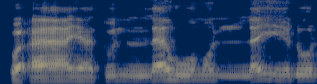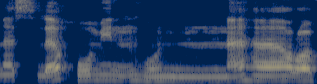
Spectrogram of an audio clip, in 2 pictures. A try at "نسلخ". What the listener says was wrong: এই যে খয়ের যে আওয়াজটা না, রখাওয়া, এই খয়ের আওয়াজটা আসতেছে না, যেমন নাসলাখু, হু এরকম হায়ের মতো চলে আসে, লেটার চেঞ্জ হয়ে যাচ্ছে।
